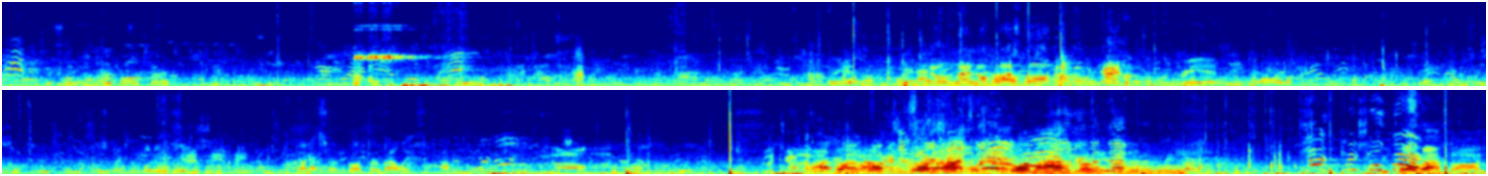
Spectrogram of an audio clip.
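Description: Young players shout to each other across an open pitch outdoors.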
